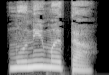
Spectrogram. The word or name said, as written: ಮನುಮತ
